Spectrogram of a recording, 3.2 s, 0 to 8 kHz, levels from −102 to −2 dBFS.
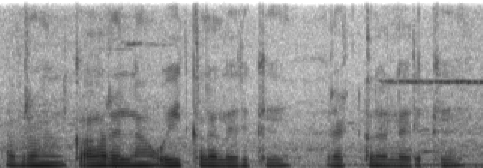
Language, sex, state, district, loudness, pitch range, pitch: Tamil, male, Tamil Nadu, Kanyakumari, -18 LUFS, 145-150 Hz, 150 Hz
